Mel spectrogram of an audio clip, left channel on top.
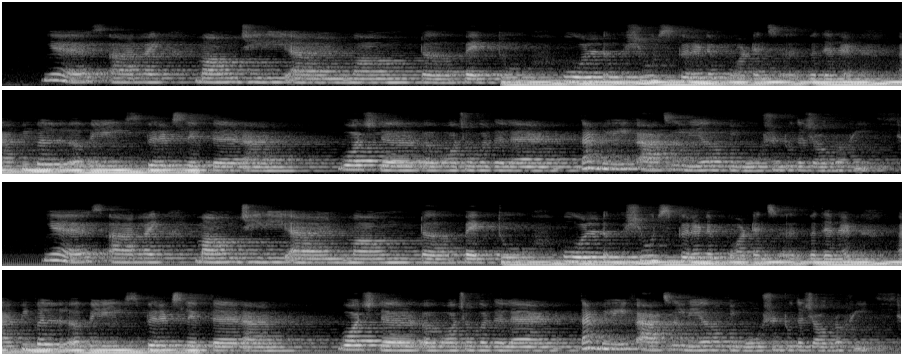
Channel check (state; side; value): noise; right; hum, 25 dB below the sound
